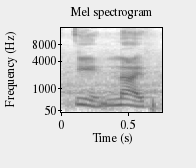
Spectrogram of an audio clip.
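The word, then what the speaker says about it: knife: रही है, इसलिए क्योंकि यहाँ K जो है हम लोगों का साइलेंट वर्ड है। अब इसको हम लोग क्या पढ़ते हैं, K हटा देंगे तो ये नाइफ हो जाता है, और इसमें K लगाने पर ये भी नाइफ ही होता है क्योंकि ये साइलेंट है।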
